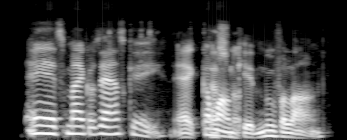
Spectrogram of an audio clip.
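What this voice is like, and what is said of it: Cartoon character voice. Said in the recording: “Do the Mike Wazowski voice.”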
